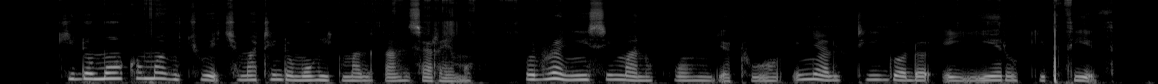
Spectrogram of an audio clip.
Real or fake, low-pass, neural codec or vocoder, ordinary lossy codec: real; none; none; none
